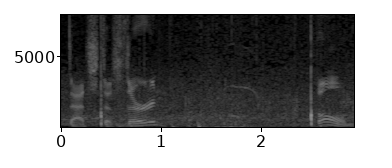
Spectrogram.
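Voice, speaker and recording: A brisk baseball play-by-play announcer in a sports game. His voice sits fairly high and swings animatedly as he calls the action, with very loud noise all around it. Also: sing-song, exaggerated voice. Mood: engaged, descriptive.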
